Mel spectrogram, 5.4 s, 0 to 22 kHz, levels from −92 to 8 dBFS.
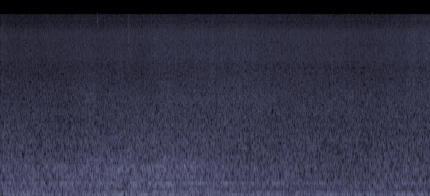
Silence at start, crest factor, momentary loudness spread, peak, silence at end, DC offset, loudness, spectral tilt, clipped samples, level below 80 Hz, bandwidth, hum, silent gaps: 0 s; 14 dB; 3 LU; -32 dBFS; 0 s; under 0.1%; -46 LUFS; -3 dB/octave; under 0.1%; -56 dBFS; 16.5 kHz; none; none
